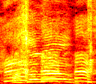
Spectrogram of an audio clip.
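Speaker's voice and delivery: laughing, high thrilled cry; laughing mock triumph; excited boyish yell. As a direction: blurt it like a kid who finally saw.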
